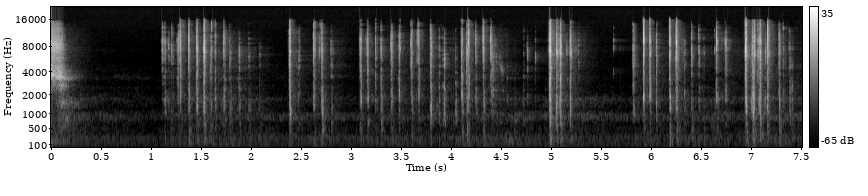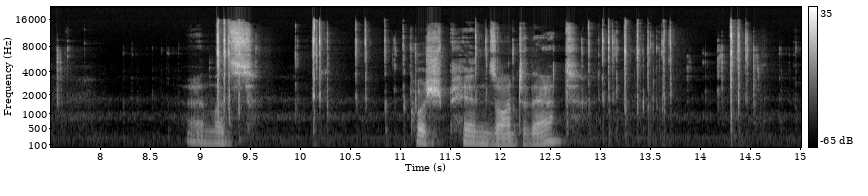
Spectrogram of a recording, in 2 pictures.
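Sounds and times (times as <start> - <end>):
typing on computer keyboard: 1.1 - 9.4, 10.0 - 11.9, 12.8 - 15.0.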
